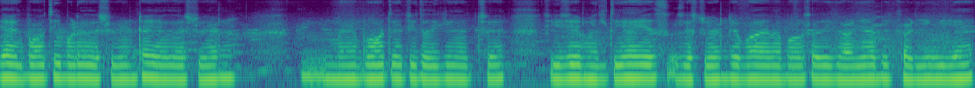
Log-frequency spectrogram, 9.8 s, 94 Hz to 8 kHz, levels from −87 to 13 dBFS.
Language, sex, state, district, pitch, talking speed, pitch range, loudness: Hindi, male, Chhattisgarh, Sukma, 155 Hz, 165 wpm, 150-155 Hz, -15 LUFS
